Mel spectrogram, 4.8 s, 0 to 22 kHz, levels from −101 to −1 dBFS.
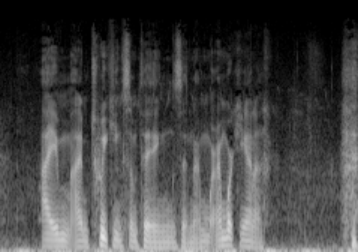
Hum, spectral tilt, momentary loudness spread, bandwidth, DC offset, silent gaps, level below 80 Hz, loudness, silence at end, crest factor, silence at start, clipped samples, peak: none; -7 dB/octave; 11 LU; 12 kHz; under 0.1%; none; -38 dBFS; -24 LUFS; 0 s; 20 dB; 0 s; under 0.1%; -4 dBFS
